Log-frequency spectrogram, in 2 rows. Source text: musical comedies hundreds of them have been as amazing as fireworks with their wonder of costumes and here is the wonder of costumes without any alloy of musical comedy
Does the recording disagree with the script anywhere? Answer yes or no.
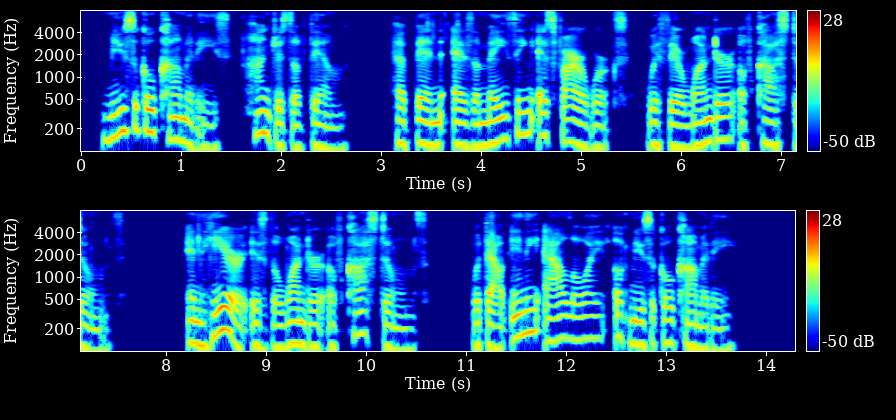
no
